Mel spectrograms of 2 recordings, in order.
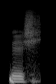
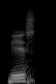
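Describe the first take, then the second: First: The word ends with an 'sh' sound. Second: The word ends with an 's' sound. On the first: The speaker calls it right. "पेश पेश ही रहेगा" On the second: The speaker calls it wrong. "पेश नहीं होना चाहिए"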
